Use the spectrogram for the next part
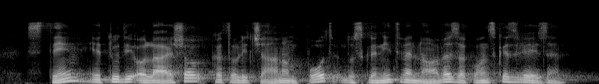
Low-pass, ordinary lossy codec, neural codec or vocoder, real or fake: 7.2 kHz; none; codec, 16 kHz, 6 kbps, DAC; fake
